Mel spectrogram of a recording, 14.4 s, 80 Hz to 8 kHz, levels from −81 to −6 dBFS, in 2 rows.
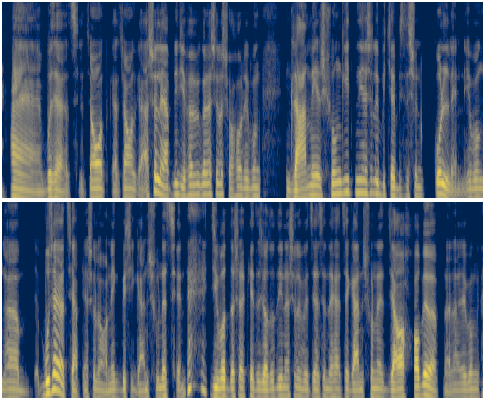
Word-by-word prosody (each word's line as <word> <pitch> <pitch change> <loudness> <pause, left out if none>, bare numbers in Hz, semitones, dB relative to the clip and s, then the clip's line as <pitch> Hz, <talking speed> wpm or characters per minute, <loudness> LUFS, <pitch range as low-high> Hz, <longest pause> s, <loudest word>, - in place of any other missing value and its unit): হ্যাঁ, 110 -5 +2 0.2
বোঝা 115 -2 +3
যাচ্ছে - - -7 0.2
চমৎকার, 120 -5 +1
চমৎকার! 120 -3 -2
আসলে 185 +3 +5
আপনি 150 +4 -4
যেভাবে 145 +3 -1
করে 155 0 +1 0.3
শহর 130 +4 -3
এবং 130 +1 -4 0.5
গ্রামের 130 +6 +4
সংগীত 165 +3 +1
নিয়ে 180 0 +2
আসলে 170 -1 -1
বিচার 135 -1 0
বিশ্লেষণ 125 +2 -3 0.3
করলেন, 145 -10 +4 0.2
এবং 120 +1 -2 0.2
আ - - 0 0.5
বোঝা 180 +7 +9
যাচ্ছে - - +1
আপনি - - -18
আসলে 110 -1 -5
অনেক 110 +2 -4
বেশি 115 0 -3
গান 100 - -4
শুনেছেন। 125 -1 -1 0.5
জীবদ্দশার 125 0 +3
ক্ষেত্রে 115 -4 -2
যতদিন 120 +4 -1
আসলে 130 0 -5
বেঁচে 115 0 -4
আছেন, 120 +3 -7
দেখা 115 - -1
যাচ্ছে 115 +2 -5
গান 105 - +1
শুনে 120 -1 -2 0.2
যাওয়া 115 +2 +6
হবেও 135 +1 +7
আপনার, 95 0 -10 0.2
এবং 115 +1 -3
120 Hz, 175 wpm, -24 LUFS, 115-135 Hz, 0.5 s, বোঝা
